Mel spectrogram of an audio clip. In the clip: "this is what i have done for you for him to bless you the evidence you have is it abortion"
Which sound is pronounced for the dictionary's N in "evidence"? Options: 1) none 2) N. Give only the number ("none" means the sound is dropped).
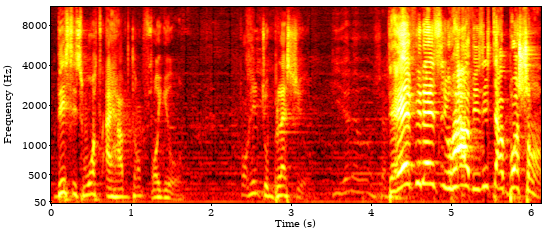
2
